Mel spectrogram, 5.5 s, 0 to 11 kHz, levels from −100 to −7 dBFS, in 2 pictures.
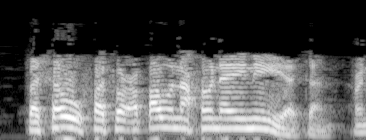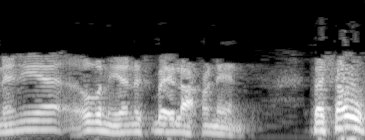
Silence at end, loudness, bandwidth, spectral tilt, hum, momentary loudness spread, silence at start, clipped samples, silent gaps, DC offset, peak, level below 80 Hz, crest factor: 0 s; -16 LUFS; 3.6 kHz; -10 dB/octave; none; 11 LU; 0.2 s; under 0.1%; none; under 0.1%; -4 dBFS; -46 dBFS; 12 dB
